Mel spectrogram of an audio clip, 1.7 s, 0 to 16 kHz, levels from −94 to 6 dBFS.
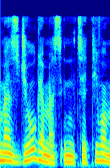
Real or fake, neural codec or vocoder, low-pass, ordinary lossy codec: real; none; 10.8 kHz; MP3, 64 kbps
